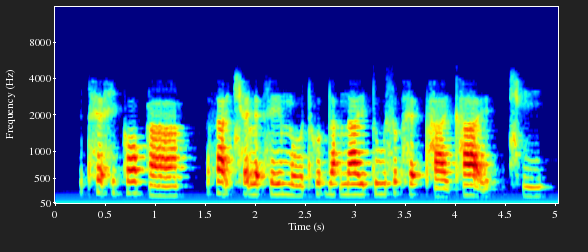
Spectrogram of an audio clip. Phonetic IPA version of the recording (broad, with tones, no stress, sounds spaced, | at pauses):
tʰ ɛ̰˦˨ h ḭ˦˨ k ɔ˦ k ã˨ | θ a̰˦˨ ɪ̯ t͡ɕʰ ɛ̰˦˨ l ɛ˦ ʔ s e˦ ɪ̯ m o˨ ʊ̯ tʰ ʊ˦ ʔ d ä˦ ʔ n a˦ ɪ̯ t u˦ s ʊ˦ ʔ h ɛ˦ ʔ pʰ a˨ ɪ̯ kʰ a̰˦˨ ɪ̯ | t͡ɕʰ i˨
